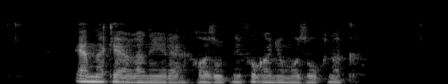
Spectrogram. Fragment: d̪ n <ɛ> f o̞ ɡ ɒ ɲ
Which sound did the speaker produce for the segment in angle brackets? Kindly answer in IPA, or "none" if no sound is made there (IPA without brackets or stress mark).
i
